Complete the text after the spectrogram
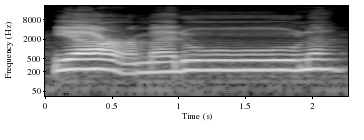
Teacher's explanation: یہ واو مدہ تھا اس وجہ سے ہم نے اس کو کھینچ کے پڑھا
